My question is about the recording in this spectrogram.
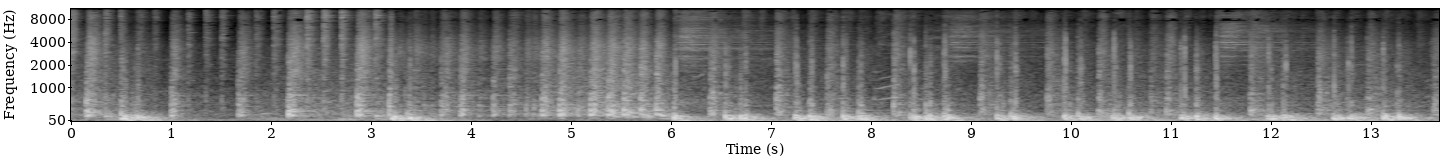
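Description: Guggenmusik drum section, with bass drums, snare drums and cymbals, playing a loud, fast beat; after about six seconds it settles into a steadier pulse of heavy bass-drum strikes.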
